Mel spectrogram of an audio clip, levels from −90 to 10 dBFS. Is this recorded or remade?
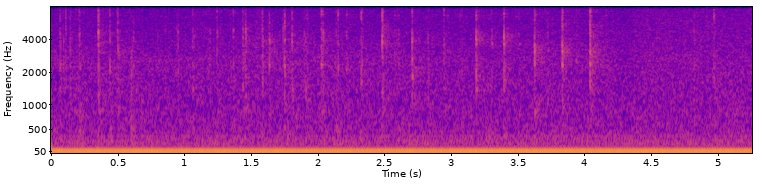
recorded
